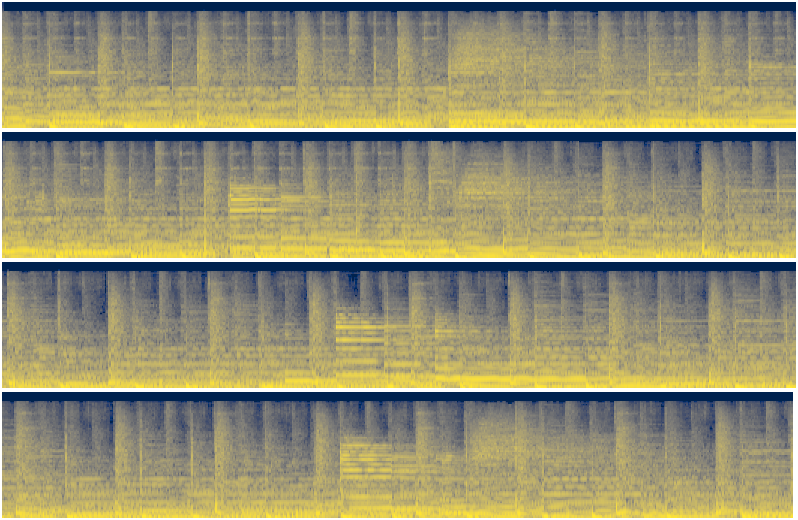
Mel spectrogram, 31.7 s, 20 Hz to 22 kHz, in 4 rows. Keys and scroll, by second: 0.6 ctrl+space, 9.9 ctrl+space, 11.5 ctrl+space, 16.4 ctrl+space, 17.6 space, 21.8 ctrl+g, 26.8 ctrl+space.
